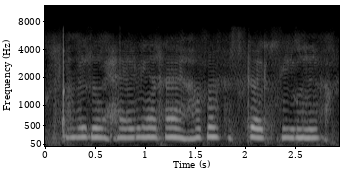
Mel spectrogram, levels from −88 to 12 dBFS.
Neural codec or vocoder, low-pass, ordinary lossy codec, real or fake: codec, 16 kHz, 1 kbps, FreqCodec, smaller model; 7.2 kHz; none; fake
